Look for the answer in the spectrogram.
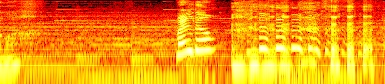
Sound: both giggling

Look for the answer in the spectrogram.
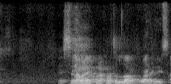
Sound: speaking in foreign language

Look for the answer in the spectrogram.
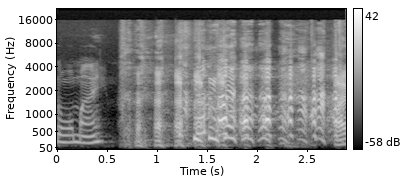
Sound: they laugh

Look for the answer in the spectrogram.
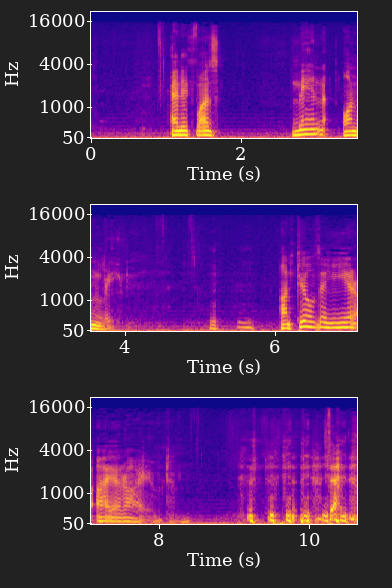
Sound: laughs

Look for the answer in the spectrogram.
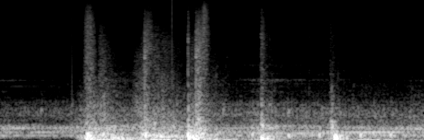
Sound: punches thudding

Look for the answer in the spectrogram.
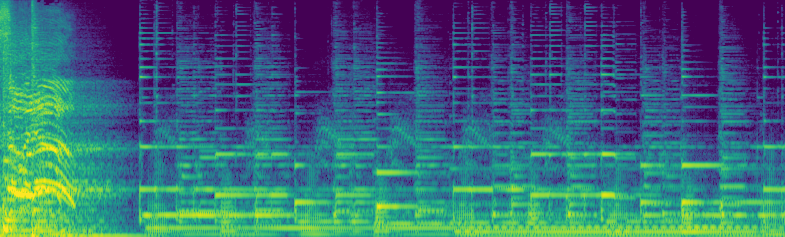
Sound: country music; bird caws

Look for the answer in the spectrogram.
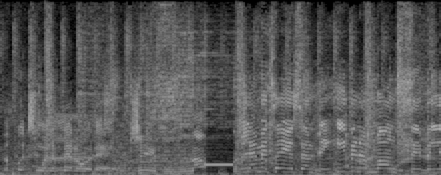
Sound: beep

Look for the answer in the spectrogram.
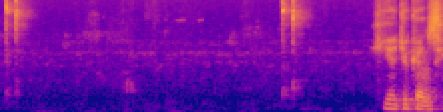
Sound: mouse clicking

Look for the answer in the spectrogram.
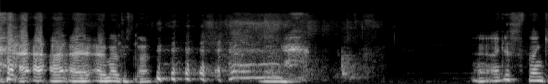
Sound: laughs

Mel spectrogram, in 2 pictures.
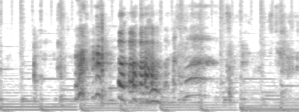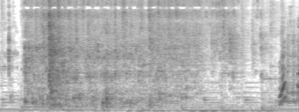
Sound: laughter

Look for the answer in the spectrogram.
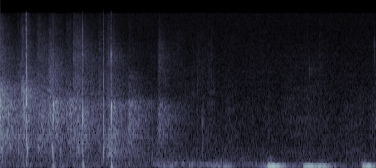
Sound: applause

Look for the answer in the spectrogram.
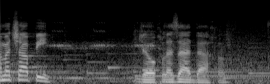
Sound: cricket sounds

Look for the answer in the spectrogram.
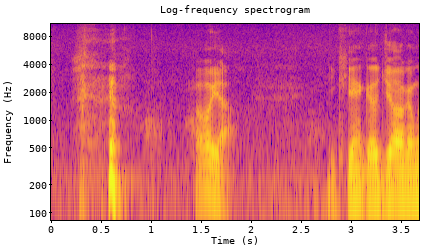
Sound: chuckles

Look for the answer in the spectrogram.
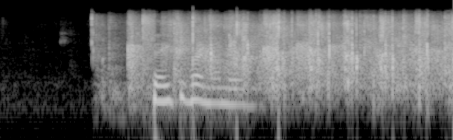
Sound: people clapping

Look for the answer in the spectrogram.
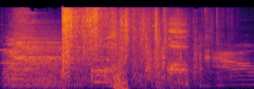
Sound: glass shattering

